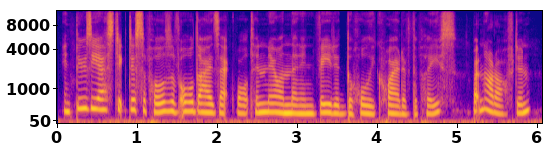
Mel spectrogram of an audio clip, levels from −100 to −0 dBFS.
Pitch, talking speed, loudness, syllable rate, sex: 235 Hz, 190 wpm, -18 LUFS, 5.5 syllables/s, female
